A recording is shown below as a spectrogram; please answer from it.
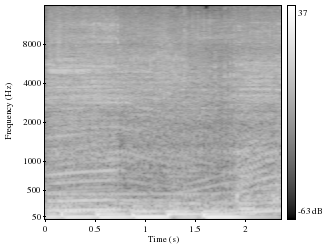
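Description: Stihl petrol brushcutter running as it cuts through cannabis plants, mixed with background music that has a bass line changing in steps.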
